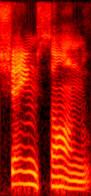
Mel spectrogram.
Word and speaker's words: Shang Tsung: It's Shang Tsung, like Tsung. I guess the T is silent.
